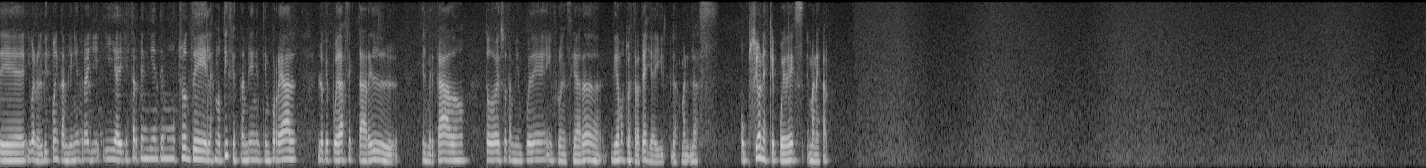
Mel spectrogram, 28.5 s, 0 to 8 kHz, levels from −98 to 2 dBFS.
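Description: Echo leak at 0.86 to 1.36 s, 1.57 to 2.07 s and 3.15 s: a faint copy of the speech returns about 470 ms late, likely a far-end loudspeaker echo the canceller missed.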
